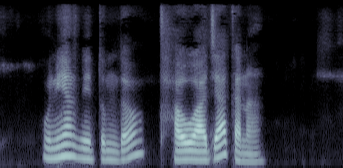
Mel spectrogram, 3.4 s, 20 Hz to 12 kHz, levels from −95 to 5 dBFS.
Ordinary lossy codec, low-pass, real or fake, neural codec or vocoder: AAC, 48 kbps; 10.8 kHz; fake; codec, 24 kHz, 0.9 kbps, WavTokenizer, large speech release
